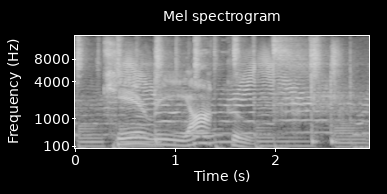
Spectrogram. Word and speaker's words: Kiriakou: And I go, "Kiriakou," just like it's spelled.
